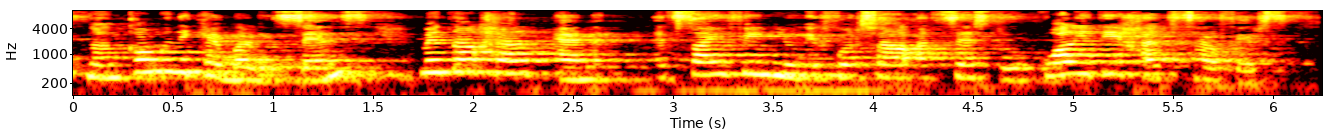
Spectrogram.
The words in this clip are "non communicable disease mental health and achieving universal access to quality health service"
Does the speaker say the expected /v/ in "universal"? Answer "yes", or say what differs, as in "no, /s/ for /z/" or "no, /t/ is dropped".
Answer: no, /f/ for /v/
